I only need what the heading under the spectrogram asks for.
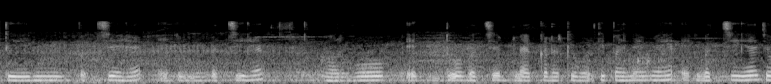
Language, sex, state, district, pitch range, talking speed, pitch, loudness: Hindi, female, Haryana, Rohtak, 180-195 Hz, 170 wpm, 190 Hz, -16 LUFS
